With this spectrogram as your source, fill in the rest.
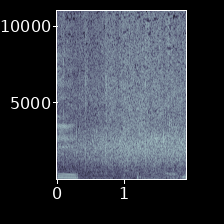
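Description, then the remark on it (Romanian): Steady applause from a crowd for everyone involved in a project, a dense wash of many hands clapping at once, with a brief bit of a voice cutting off at the start. “Încă o dată aplauze tuturor celor uh, implicați în acest uh, proiect”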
